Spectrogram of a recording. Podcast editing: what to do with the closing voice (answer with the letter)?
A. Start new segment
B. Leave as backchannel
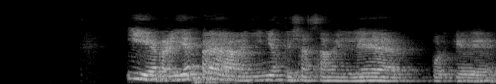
B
